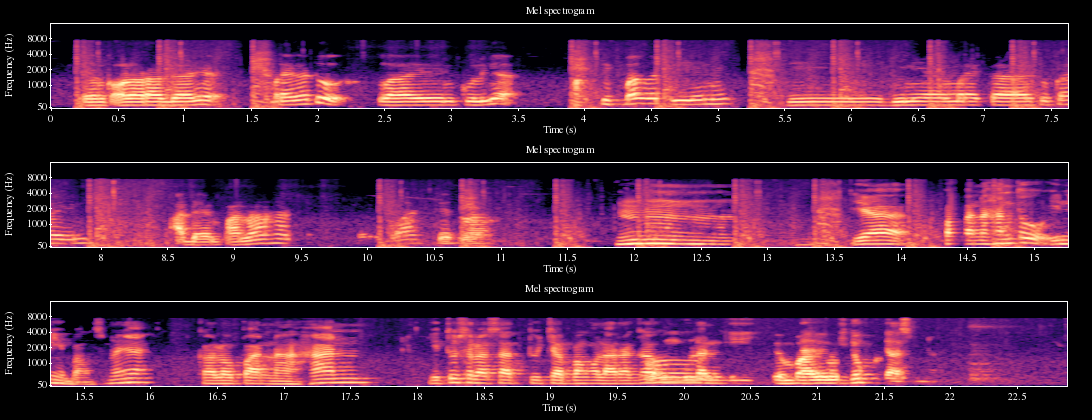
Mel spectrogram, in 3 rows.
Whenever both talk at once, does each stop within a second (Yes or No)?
Yes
